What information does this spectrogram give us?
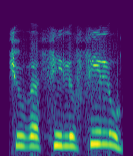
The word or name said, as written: Chuva Filo Filo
